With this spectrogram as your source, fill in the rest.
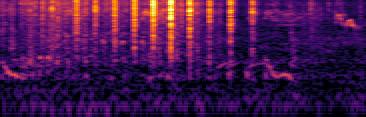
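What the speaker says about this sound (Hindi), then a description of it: "जैसे ये कबूतर है" A pigeon gives soft, low, rolling coos close by, mixed with a run of sharp clicking or tapping sounds.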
